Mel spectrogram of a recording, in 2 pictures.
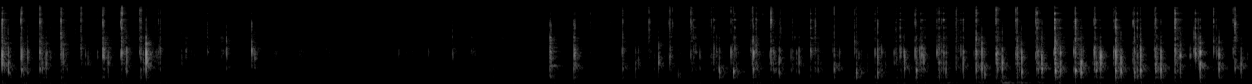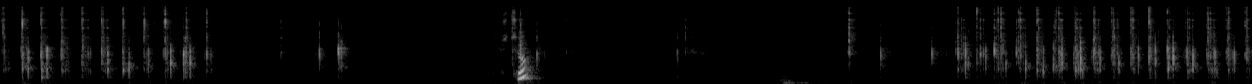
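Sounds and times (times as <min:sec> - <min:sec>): spoon scraping paste in bowl: 0:00.0 - 0:14.7, 0:15.3 - 0:16.1, 0:17.8 - 0:18.4, 0:19.2 - 0:19.6, 0:21.0 - 0:25.0.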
